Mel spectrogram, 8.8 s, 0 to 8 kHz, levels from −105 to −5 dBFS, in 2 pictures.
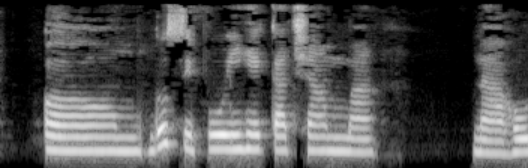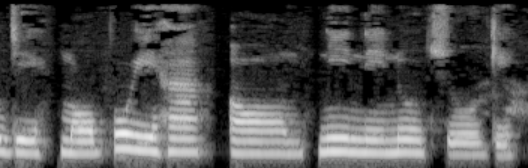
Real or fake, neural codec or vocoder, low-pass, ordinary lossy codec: real; none; 7.2 kHz; MP3, 32 kbps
